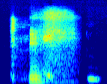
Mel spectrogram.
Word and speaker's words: ich: Ya, jadi ini kalau mau belajar pelafalan ini dibacanya agak S ya. Ich.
